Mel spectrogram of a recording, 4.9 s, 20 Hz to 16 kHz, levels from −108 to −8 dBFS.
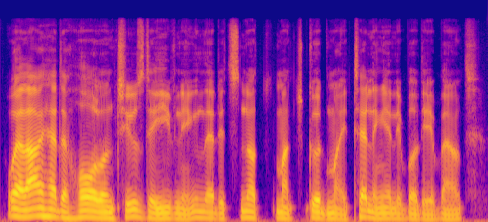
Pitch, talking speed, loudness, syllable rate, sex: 90 Hz, 210 wpm, -19 LUFS, 5.6 syllables/s, male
